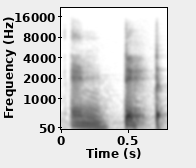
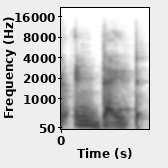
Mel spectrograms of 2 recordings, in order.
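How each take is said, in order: First: "indict" said as in-DIKT, c sounded; variant pronunciation. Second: "indict" said as in-DITE, silent c; correct pronunciation. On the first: Teacher offering students either option, "indict" as in-dikt. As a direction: say "indict" with an audible k before the t. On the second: Teacher offering students either option, "indict" as in-dite. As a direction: rhyme the end of "indict" with kite. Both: Shown as a demonstration. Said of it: "the pronunciation is indict".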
